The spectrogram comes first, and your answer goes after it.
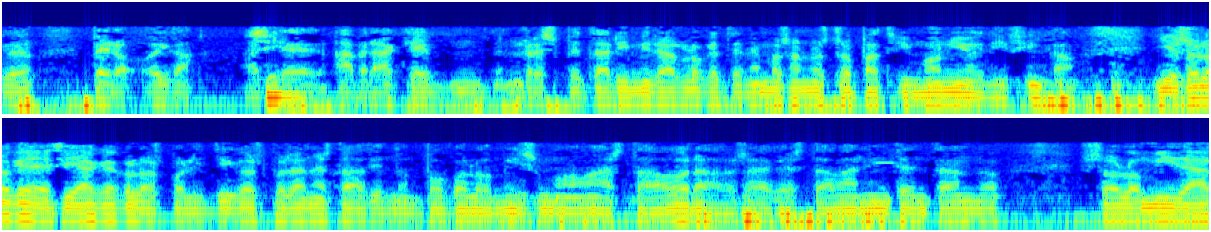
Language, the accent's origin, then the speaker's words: Spanish; Asturias, Spain; Yo soy asturiano y me voy a Asturias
